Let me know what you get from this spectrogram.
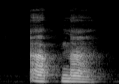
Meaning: inflection of na-apen: 1. first-person singular present indicative 2. second-person singular present indicative 3. imperative
- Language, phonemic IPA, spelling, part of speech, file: Dutch, /ˈap ˈna/, aap na, verb, Nl-aap na.ogg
